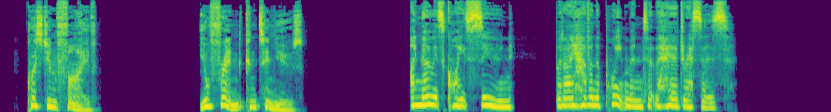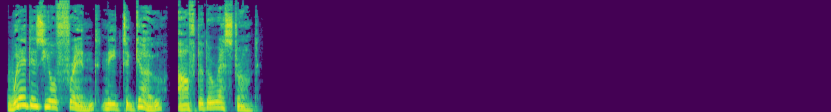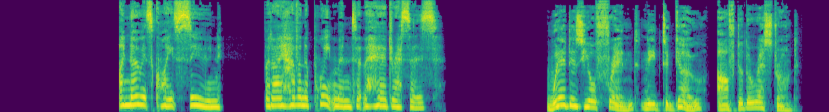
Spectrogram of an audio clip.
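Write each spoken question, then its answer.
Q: Where does your friend need to go after the restaurant?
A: The hairdresser's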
